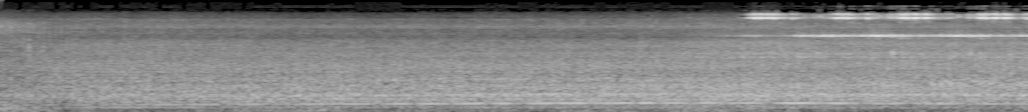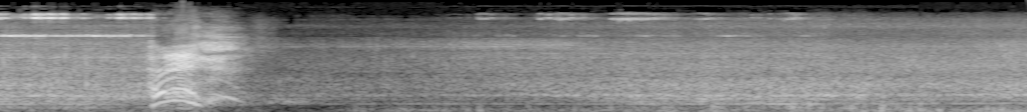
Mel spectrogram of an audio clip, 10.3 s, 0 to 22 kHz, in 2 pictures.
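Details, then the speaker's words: E-bike at about 407 km, new shop-fitted brake pads: road hum, then sharp rising squeal about half a second under hard rear braking; disc brake squeal, persisting despite rotor degreasing and sanding; later fixed by new AHL pads. "so i'm going to keep trying to do this with the brakes here just to gradual once you put on them hard it's going to make the noise"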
